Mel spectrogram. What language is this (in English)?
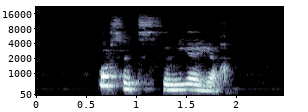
Kabyle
